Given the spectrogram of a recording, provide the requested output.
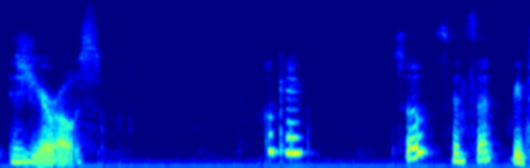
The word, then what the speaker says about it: gyros: y r oos I always used to say Gyros but then someone told me the correct Greek pronunciation is Euros okay so since then we've said Euros yeah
